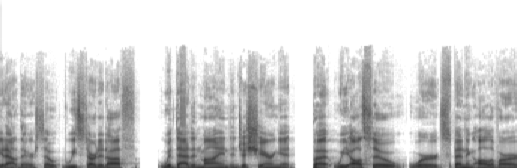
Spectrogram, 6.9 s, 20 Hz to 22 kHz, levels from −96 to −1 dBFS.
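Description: No technical faults can be heard anywhere in the speech recording. Nothing in the signal calls for comment at any point.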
